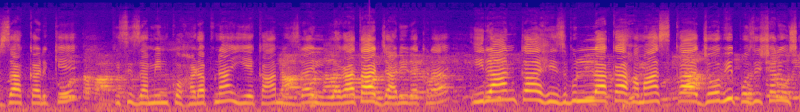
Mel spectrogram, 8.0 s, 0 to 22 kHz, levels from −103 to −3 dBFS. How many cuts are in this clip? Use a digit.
1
